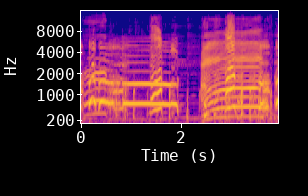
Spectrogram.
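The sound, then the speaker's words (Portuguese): Chickens in a henhouse calling loudly. Two long, drawn-out crows are heard, with shorter clucking and squawking notes around them and a brief pause between. “agora eu quero me informar se já está tudo assim certinho com o coral aqui do galinheiro da matinha”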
